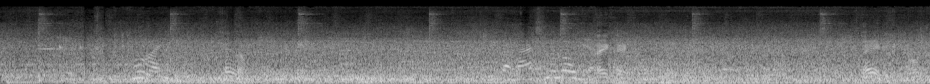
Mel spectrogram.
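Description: A steady hum of traffic fills the air.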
